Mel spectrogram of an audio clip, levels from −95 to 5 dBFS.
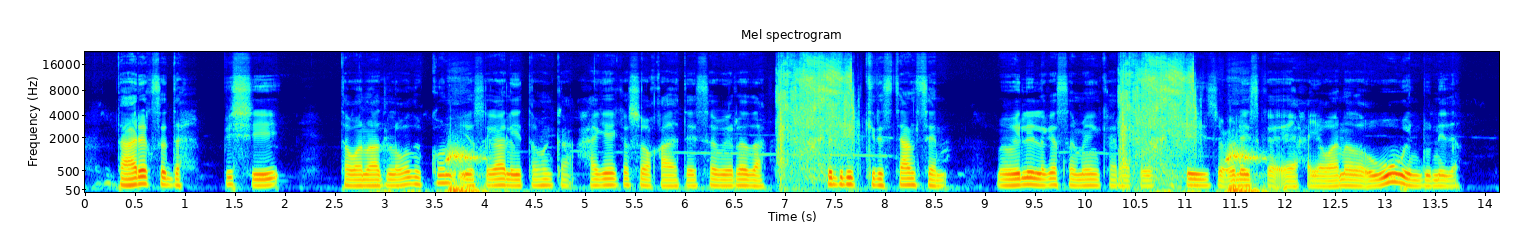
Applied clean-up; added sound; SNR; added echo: none; Tearing + Breathing; 7 dB; none.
